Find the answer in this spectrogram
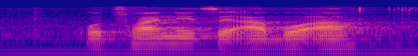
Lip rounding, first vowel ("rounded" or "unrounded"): rounded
